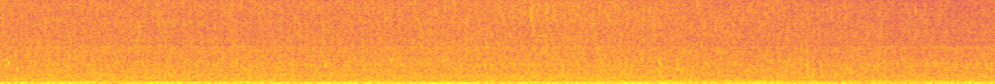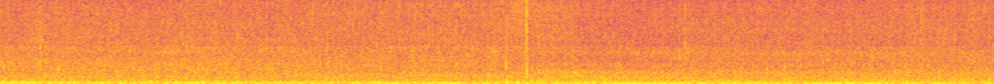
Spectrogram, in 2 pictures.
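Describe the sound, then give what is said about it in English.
Water flows gently and steadily down the surface of a sculpture with a metallic sheen, in sunlight, a soft continuous wash of trickling sound with a low hum beneath it and no one speaking. “Water that just seems to be gently flowing down some kind of surface.”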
